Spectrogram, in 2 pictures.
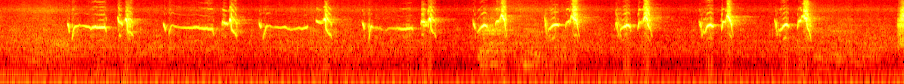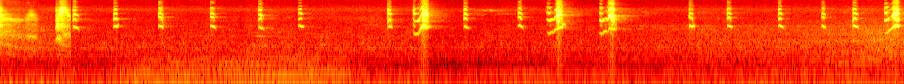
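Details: Long-tailed shrike lure song for drawing replies from other shrikes: warbling, wavering whistled phrases first, then a fast series of sharp clicking notes.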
